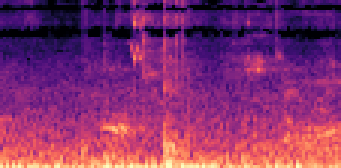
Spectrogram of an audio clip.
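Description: A dodgeball hitting with one sharp smack about a second in, amid players' short shouts on the court.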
